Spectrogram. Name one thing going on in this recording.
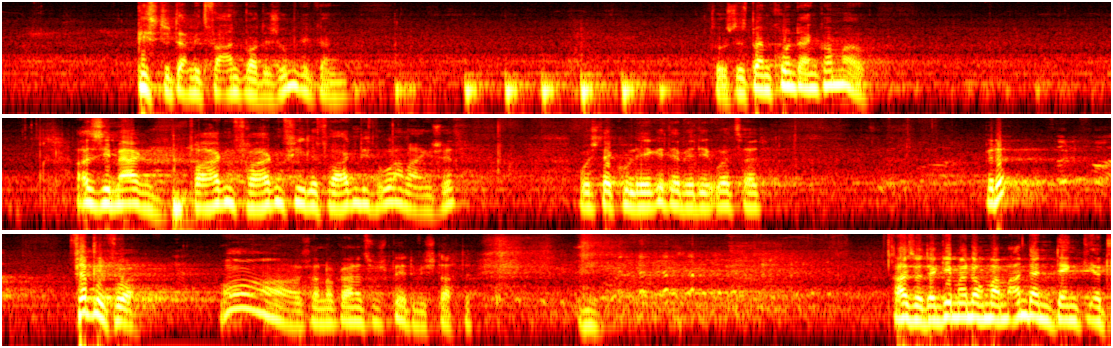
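An elderly man speaks calmly through a microphone in a large echoing hall, pausing often.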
